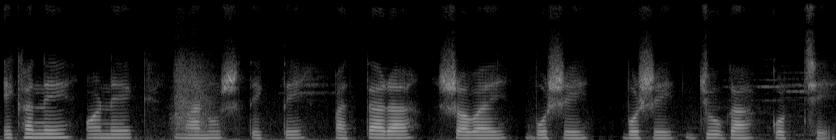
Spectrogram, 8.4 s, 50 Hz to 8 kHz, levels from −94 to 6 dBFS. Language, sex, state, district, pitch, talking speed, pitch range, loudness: Bengali, female, West Bengal, North 24 Parganas, 190 Hz, 80 wpm, 185-200 Hz, -41 LUFS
